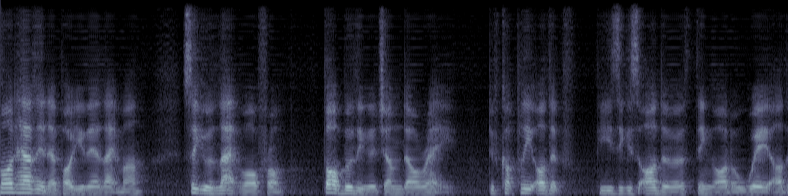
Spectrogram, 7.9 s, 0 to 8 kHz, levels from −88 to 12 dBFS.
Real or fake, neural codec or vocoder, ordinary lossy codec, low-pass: fake; codec, 16 kHz, 0.2 kbps, FocalCodec; none; none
